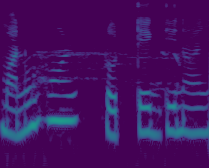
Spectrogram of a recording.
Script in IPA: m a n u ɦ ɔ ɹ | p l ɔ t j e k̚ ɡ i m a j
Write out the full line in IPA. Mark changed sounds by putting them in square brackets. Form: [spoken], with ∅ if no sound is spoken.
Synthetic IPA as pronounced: m a n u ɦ ɔ ɹ | p [ɹ] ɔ t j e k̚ [d] i [n] a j

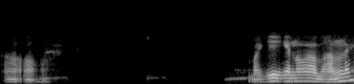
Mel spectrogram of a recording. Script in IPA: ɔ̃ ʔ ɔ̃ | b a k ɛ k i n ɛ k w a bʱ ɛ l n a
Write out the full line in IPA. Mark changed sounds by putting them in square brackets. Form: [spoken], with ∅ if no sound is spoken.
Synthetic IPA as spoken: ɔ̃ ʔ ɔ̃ | b a k [i] k [ɛ] n ɛ k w a bʱ [a] l n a

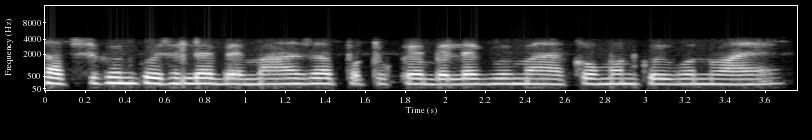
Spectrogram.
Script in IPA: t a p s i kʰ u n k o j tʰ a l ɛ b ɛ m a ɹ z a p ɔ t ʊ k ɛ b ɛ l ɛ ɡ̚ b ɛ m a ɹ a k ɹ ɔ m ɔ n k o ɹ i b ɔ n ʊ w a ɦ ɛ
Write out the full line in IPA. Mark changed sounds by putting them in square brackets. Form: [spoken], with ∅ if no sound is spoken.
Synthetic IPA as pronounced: [s] a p s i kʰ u n k o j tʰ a l ɛ b ɛ m a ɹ z a p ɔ t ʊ k ɛ b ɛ l ɛ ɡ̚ b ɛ m a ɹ a k ɹ ɔ m ɔ n k o ɹ i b ɔ n ʊ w a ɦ ɛ

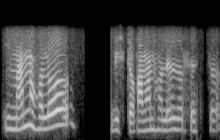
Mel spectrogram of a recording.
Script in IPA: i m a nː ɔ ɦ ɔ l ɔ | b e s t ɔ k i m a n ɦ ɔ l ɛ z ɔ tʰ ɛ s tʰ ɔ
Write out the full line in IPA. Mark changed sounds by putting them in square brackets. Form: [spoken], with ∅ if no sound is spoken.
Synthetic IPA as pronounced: i m a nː ɔ ɦ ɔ l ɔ | b [i] s t ɔ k [a] m a n ɦ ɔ l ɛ z ɔ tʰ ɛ s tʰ ɔ

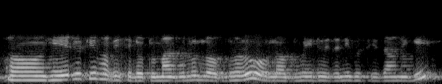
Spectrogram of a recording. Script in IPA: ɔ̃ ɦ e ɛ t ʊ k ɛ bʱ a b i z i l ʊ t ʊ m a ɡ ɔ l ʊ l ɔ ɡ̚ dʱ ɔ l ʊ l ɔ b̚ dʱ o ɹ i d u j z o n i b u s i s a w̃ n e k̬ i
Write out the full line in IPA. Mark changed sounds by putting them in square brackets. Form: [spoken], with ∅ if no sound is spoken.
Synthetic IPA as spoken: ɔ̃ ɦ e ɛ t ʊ k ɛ bʱ a b i [s] i l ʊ t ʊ m a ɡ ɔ l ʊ l ɔ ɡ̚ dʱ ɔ [ɹ] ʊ l ɔ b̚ dʱ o ɹ i d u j z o n i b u s i [z] a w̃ n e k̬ i

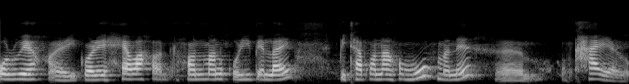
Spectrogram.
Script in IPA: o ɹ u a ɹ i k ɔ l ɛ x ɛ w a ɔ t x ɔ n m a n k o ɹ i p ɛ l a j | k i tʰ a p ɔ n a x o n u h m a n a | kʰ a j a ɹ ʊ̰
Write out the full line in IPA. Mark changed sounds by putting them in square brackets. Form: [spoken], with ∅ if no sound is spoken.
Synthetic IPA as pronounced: o ɹ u [ɛ] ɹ i k ɔ [ɹ] ɛ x ɛ w a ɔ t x ɔ n m a n k o ɹ i p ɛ l a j | [p] i tʰ a p ɔ n a x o [m] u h m a n [ɛ] | kʰ a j a ɹ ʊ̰

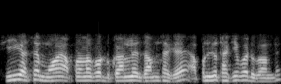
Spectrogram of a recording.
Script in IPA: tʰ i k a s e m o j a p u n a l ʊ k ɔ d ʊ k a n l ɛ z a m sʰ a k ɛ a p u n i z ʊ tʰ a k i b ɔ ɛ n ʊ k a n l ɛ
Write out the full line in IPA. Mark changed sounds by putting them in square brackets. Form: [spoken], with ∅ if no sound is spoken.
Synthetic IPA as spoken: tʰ i k a s [ɛ] m o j a p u n a l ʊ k ɔ d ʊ k a n l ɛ z a m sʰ a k ɛ a p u n i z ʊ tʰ a k i b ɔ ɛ [d] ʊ k a n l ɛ

